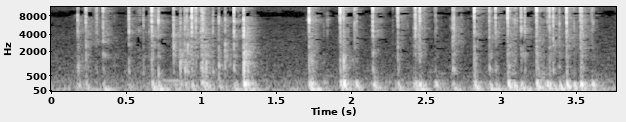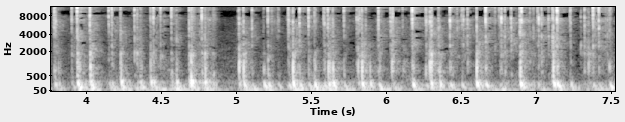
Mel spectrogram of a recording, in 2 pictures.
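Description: Fingertips and long nails tap fast on the black plastic keys of an open MacBook Air laptop, as if typing, and briefly touch its aluminum palm rest and trackpad. The result is a quick run of sharp, bright, dry clicks with almost no ring, broken by a short pause near the start and a few brief gaps.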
